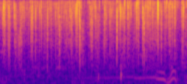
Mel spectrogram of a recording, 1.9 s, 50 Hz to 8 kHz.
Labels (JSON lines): {"label": "biophony, cascading saw", "recorder": "SoundTrap 600 or HydroMoth"}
